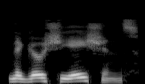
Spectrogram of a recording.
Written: negotiations

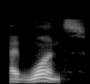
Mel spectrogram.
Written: at once

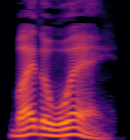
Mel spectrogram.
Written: By the way

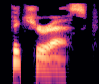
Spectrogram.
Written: picturesque

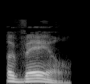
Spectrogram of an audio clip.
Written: avail

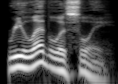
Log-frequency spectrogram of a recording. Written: relentlessly

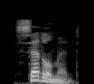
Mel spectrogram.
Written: settlement

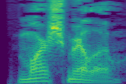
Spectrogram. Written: marshmallow

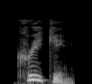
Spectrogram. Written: creaking

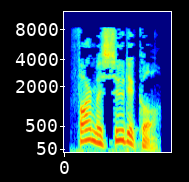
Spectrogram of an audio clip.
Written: pharmaceutical

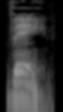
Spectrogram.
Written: vein

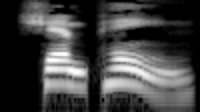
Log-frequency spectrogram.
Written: champagne

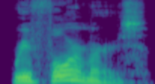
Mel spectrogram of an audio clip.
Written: reformers

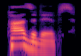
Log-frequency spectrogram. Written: positives

